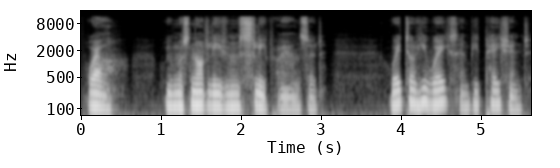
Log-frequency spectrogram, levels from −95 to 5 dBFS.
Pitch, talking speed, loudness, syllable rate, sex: 110 Hz, 170 wpm, -20 LUFS, 5.2 syllables/s, male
